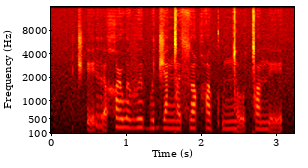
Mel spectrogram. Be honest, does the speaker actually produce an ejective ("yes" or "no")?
yes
